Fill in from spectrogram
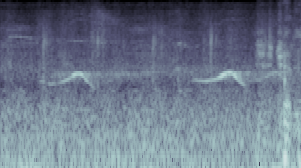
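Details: In Benjakitti Park, Bangkok, where many koels are calling, perhaps in breeding season, an Asian koel gives two arched, whistled notes that rise and fall over a low hum of traffic.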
